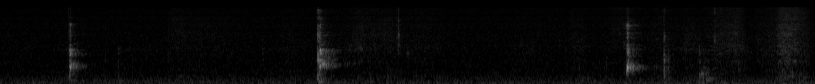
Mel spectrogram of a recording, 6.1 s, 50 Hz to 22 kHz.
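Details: Infant aged 1 month 19 days hiccuping while watching an elephant toy: three brief sharp catches of breath a couple of seconds apart in a quiet room.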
